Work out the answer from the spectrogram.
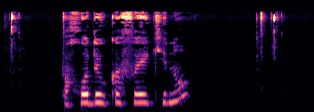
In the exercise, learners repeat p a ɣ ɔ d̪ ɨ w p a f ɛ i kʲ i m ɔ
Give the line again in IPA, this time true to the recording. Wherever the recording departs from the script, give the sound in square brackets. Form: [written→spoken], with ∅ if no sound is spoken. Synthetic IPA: p a [ɣ→x] ɔ d̪ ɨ w [p→k] a f ɛ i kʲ i [m→n] ɔ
